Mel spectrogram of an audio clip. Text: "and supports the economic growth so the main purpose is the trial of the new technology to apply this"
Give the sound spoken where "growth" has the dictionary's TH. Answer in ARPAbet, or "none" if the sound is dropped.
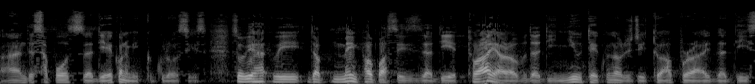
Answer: S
